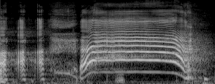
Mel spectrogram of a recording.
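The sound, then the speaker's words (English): Short vocal bursts lead into a loud, sustained high-pitched scream from two comedians that holds steady for about a second before dropping off, with no talking. “And we are here as your hosts of the only show on the internet with two queer Korean comedians screaming into the void.”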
